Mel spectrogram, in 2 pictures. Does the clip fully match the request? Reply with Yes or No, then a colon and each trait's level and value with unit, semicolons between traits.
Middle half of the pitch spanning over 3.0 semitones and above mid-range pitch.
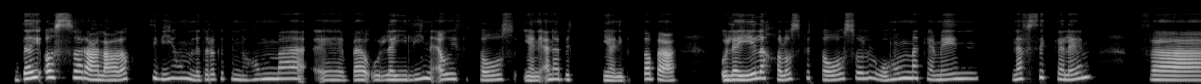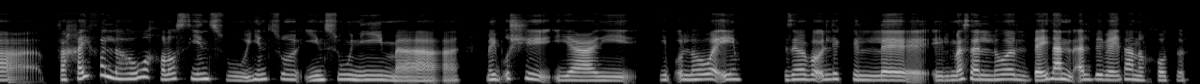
Yes: average, 3.8 semitones; high, 225 Hz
